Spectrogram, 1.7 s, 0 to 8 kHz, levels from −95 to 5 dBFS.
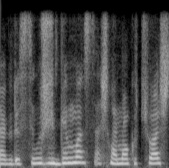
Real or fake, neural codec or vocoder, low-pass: fake; codec, 24 kHz, 1.5 kbps, HILCodec; 7.2 kHz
